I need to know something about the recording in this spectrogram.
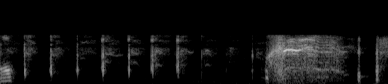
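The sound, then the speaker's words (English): A woman's cats meowing: a rapid run of short, clipped meows in a steady rhythm, then a louder, drawn-out yowl, followed by a couple more brief calls. “Yeah, I felt like she was being eaten by her cats”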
